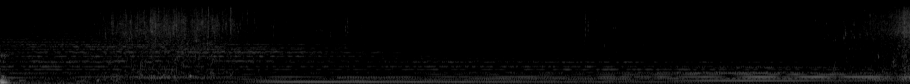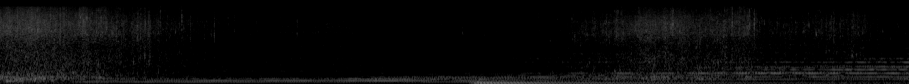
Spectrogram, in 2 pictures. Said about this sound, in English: As the waves lap along the shore, you can see the white wash as each wave rolls calmly and then spreads onto and into the sand.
